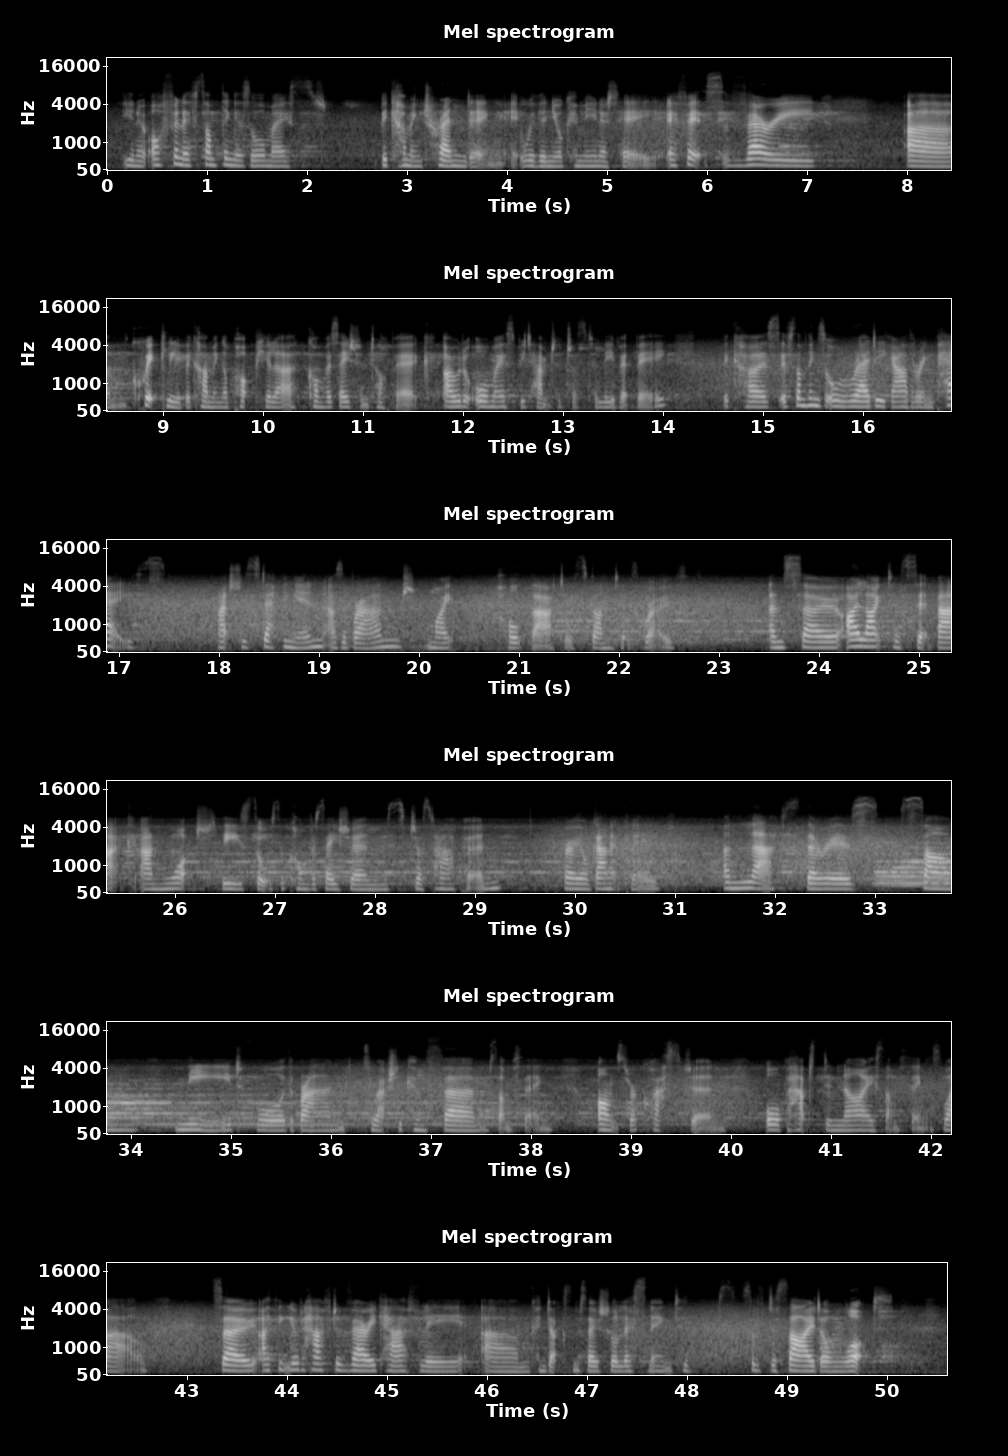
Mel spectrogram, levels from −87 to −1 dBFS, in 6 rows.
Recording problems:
thin; very; fading below 650 Hz
echo of what is said; noticeable; throughout; 270 ms later, 20 dB below the speech
muffled; slightly; fading above 4 kHz
train or aircraft noise; loud; throughout; 9 dB below the speech

